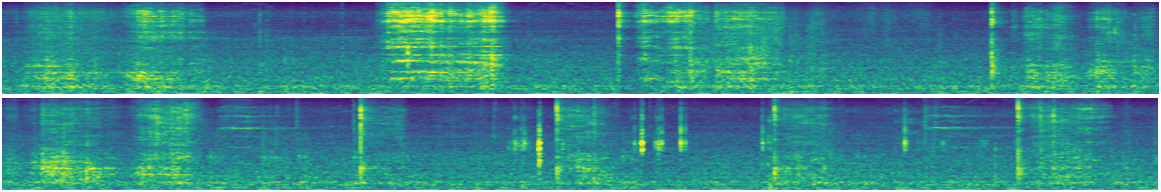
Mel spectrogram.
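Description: A spatula stirs simmering milk and scrapes the bottom and sides of a metal pan as the milk reduces on a low flame. The scraping comes in irregular strokes, with a few light clicks of the spatula against the pan.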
